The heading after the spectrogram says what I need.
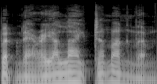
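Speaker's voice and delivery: plain reading voice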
